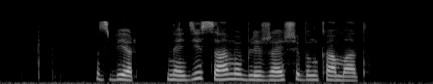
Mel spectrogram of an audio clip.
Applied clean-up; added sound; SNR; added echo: neural diffusion model UNIVERSE++.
